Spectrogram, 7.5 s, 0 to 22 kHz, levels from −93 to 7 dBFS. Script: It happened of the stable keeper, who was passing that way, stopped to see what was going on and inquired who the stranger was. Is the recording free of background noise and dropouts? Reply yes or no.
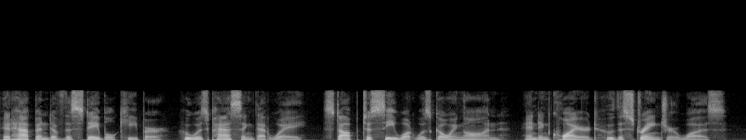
yes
